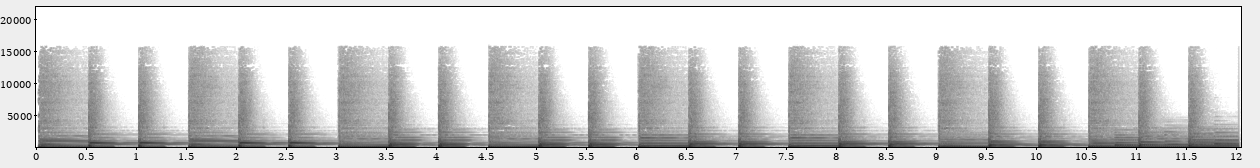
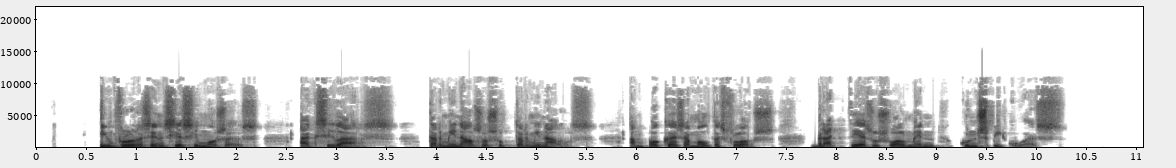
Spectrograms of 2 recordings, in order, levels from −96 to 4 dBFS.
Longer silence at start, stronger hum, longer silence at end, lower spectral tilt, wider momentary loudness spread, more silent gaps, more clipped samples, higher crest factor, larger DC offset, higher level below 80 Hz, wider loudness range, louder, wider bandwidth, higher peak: second, 0 s vs 0.65 s; neither; second, 0 s vs 0.8 s; first, -6.5 dB/octave vs -4 dB/octave; second, 5 LU vs 12 LU; second, none vs 2.59-2.64 s, 3.84-3.93 s, 7.70-7.75 s, 9.20-9.24 s; neither; about the same, 16 dB vs 18 dB; neither; first, -36 dBFS vs -50 dBFS; about the same, 1 LU vs 3 LU; second, -27 LUFS vs -17 LUFS; first, 16 kHz vs 11.5 kHz; second, -10 dBFS vs 0 dBFS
